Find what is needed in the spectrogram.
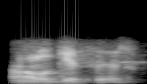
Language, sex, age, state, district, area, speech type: Tamil, male, 18-30, Tamil Nadu, Thanjavur, rural, conversation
